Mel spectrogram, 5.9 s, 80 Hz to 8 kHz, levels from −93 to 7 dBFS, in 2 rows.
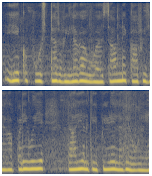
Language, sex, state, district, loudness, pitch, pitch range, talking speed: Hindi, female, Chhattisgarh, Balrampur, -11 LUFS, 250 Hz, 235-260 Hz, 190 wpm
